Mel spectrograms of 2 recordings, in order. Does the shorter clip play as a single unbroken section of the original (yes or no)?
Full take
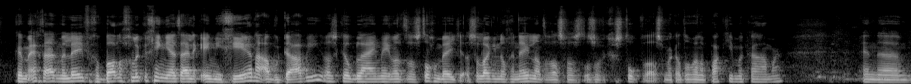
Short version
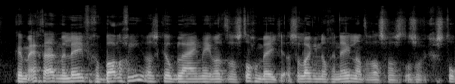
no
